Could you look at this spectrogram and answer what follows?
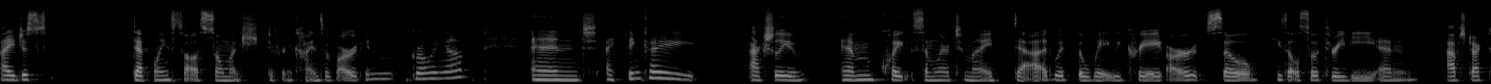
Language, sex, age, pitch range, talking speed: English, female, 20-39, 190-220 Hz, 145 wpm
